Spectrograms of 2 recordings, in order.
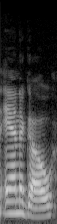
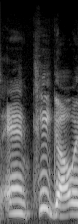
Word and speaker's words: Antigo: Not pronounced Antigo, as I found out when I first moved there. Yes, it's Anago, Wisconsin.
